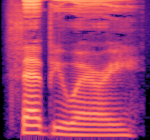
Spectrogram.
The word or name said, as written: February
